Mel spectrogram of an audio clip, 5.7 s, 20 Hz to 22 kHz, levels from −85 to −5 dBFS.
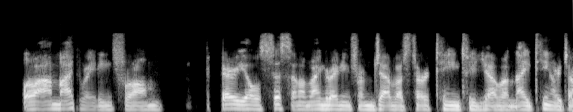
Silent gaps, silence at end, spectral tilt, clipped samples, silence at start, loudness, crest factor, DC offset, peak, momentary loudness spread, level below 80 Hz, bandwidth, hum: none; 0 s; -6 dB/octave; under 0.1%; 0.25 s; -16 LUFS; 14 dB; under 0.1%; -2 dBFS; 5 LU; -40 dBFS; 7.6 kHz; none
